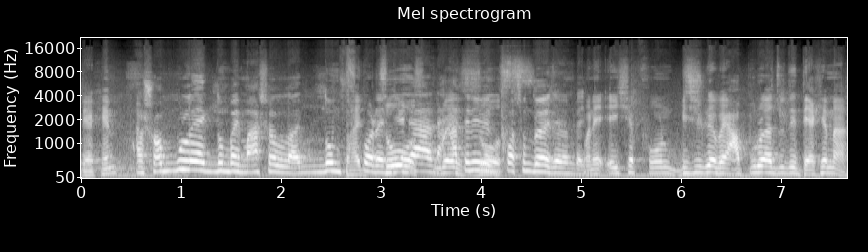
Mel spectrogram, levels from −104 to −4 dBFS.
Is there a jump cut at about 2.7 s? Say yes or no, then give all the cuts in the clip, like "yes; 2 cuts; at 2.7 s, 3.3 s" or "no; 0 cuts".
yes; 1 cut; at 2.7 s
